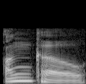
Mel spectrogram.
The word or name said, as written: unco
